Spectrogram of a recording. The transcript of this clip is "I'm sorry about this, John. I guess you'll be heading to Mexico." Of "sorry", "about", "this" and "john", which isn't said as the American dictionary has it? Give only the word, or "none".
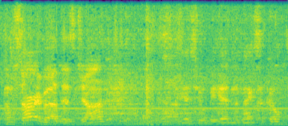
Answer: none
